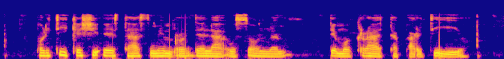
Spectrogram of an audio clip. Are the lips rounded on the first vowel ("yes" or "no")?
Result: yes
